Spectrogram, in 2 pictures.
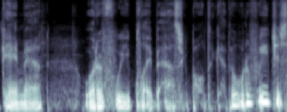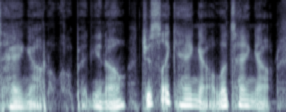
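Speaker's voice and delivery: soft, hushed whisper spoken to the side. Retelling what Trae Young whispered to another player: imitating Trae Young whispering. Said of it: "he was whispering to Scotty Barnes".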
